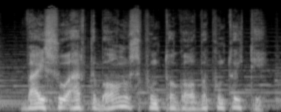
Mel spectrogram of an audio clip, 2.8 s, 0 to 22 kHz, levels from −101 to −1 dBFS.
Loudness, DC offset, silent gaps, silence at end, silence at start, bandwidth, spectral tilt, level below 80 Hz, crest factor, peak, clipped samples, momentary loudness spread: -28 LUFS; under 0.1%; none; 0 s; 0 s; 16.5 kHz; -6 dB/octave; -52 dBFS; 16 dB; -12 dBFS; under 0.1%; 7 LU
